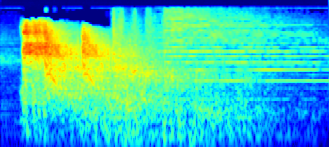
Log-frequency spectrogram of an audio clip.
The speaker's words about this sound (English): A bolt of energy shoots from the being's eye and then strikes Kirk full in the chest, knocking him to the ground.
